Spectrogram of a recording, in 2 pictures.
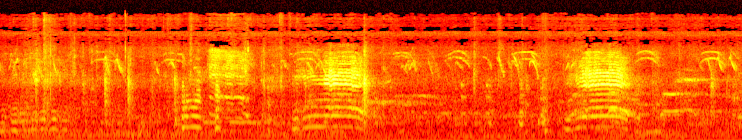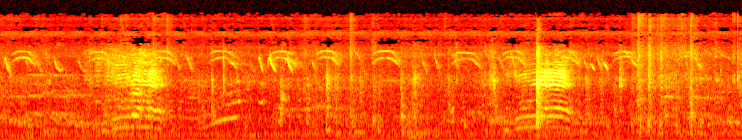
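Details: Goat kid bleating: wavering, arched, harmonic cries repeated at irregular intervals of roughly three seconds, four loud ones in all, with softer background bleats, some chicken-like clucks and faint voices between them.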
